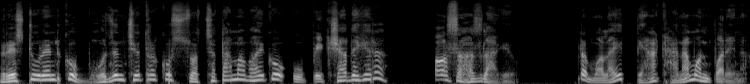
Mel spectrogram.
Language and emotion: Nepali, disgusted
